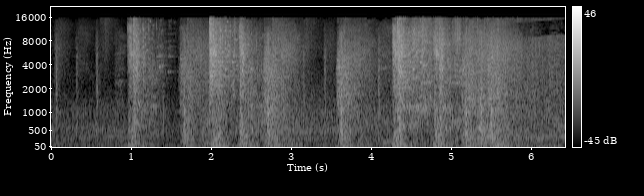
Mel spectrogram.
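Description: Magical energy blasts whoosh and crackle in quick bursts.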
